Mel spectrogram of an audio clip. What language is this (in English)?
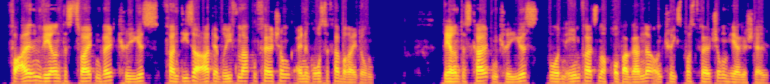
German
